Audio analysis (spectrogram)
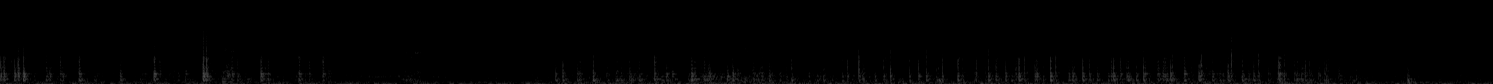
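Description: Long nails tap and scratch across the brown faux leather cover of a large, thick, solid Bible with gilt page edges, lying flat on a wooden table. A quiet, dense patter of short, dry taps and soft scratches carries on throughout, over a steady low hum.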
